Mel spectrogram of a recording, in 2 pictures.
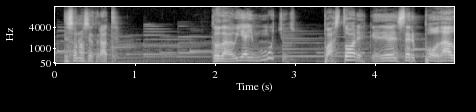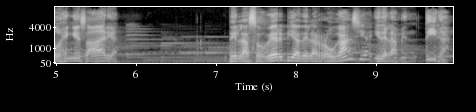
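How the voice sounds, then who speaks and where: A male pastor preaching a sermon, with shouted, sing-song climaxes and quieter, confiding asides. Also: fairly high pitch, expressive, normal speed, long pauses, faint music behind. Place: church.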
